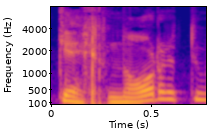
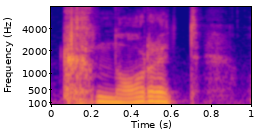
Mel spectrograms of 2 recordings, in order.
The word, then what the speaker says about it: knorret: So gibt es zum Wort «knorren» ein Adjektiv mit der Vorsilbe «g», aber das wird dann nicht «geknorret» ausgesprochen, sondern eben «knorret» oder «knorrechtig» oder auch «knurrecht».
